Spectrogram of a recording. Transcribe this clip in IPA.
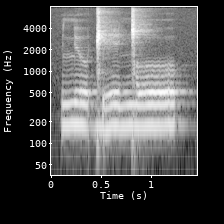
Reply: lʲ o ɡ͡ǁ e ŋ͡ǀ o

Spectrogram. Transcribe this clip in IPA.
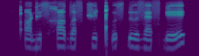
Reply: qʼ ɑ ɡ y s χ i dˤ ɯ s t͡ʃ y ǃʼ u s ɗ ɯ z æ s ɠ e

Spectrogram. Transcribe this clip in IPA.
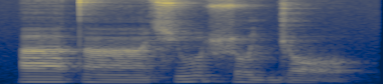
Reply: a t ãː ɕ ũ ɬ o lʲ ɡʲ ɔ

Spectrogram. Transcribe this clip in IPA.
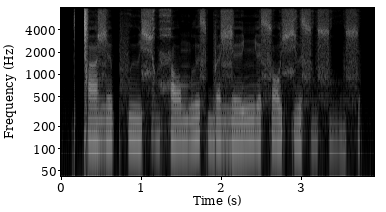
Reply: ǀ a ɮ e p f ɨ ɕ ɔ̤ ħ ɔ m l ɨ s b ɛ ɮ e ɲ e s ɔ ɕ ɨ s o̤ s o̤ s

